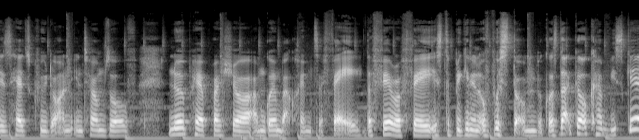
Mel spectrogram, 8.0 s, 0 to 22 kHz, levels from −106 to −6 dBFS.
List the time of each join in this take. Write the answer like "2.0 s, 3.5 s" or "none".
none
